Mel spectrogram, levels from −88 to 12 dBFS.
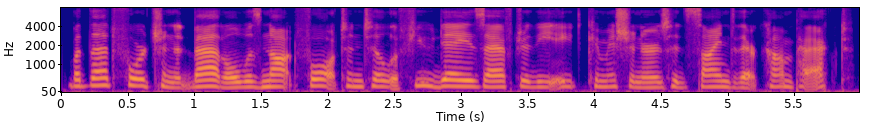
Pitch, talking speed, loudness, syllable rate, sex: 205 Hz, 190 wpm, -18 LUFS, 5.1 syllables/s, female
